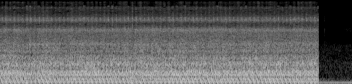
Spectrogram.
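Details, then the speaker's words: Lawn mower small engine, primer previously fixed, running before any Seafoam fuel additive is added; a steady high buzz with a slightly uneven rhythm, the engine surging or hunting at idle before it cuts off. "okay so i don't know if you heard it surging on the video but you know i went out and bought the can of the uh seafoam that you add into the gas tank"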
